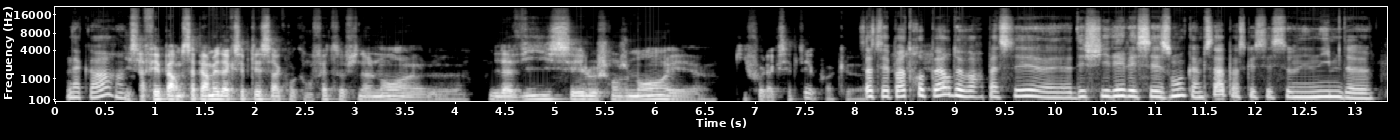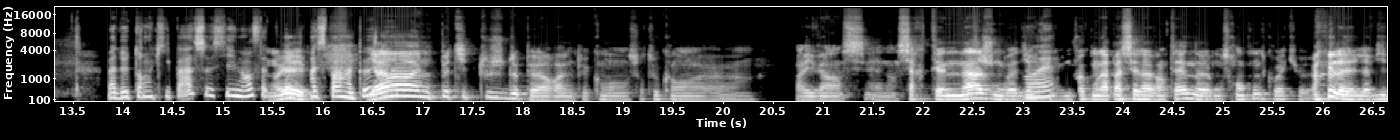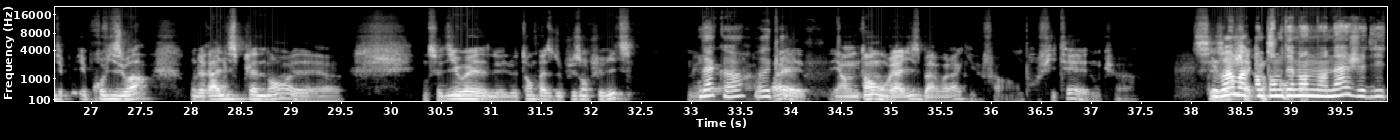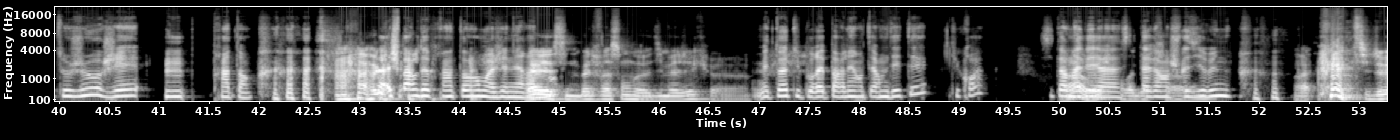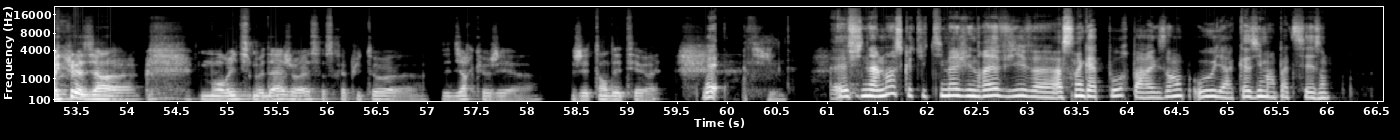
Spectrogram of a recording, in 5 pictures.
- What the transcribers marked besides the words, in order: "synonyme" said as "sononyme"; chuckle; laugh; tapping; chuckle
- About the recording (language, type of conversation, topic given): French, podcast, Quelle leçon tires-tu des changements de saison ?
